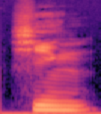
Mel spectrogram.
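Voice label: "xing1", Mandarin Chinese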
